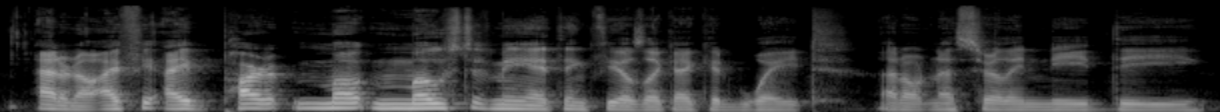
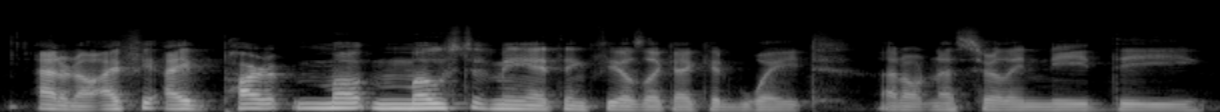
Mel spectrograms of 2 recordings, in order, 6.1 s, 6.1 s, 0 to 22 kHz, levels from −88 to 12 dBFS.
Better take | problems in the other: first | muffled; slightly; fading above 4 kHz

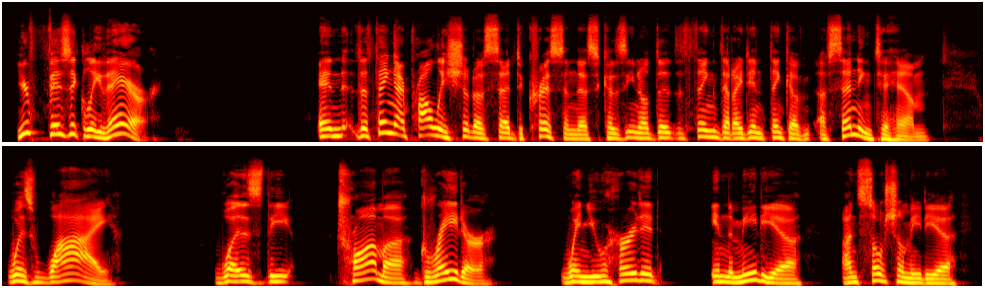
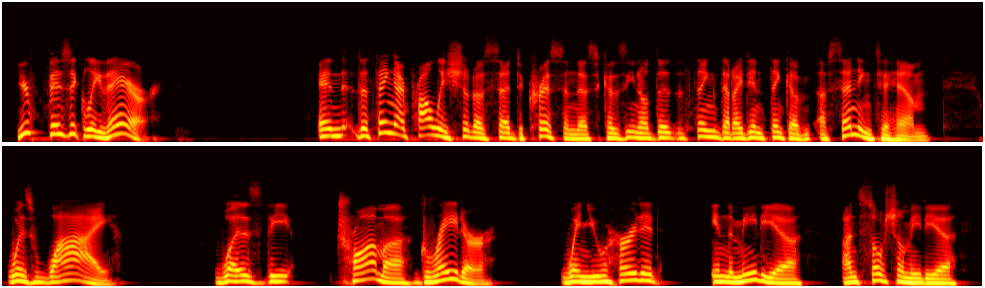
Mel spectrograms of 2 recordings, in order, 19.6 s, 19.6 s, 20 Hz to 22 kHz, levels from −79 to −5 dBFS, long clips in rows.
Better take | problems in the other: first | muffled; very; fading above 2.5 kHz

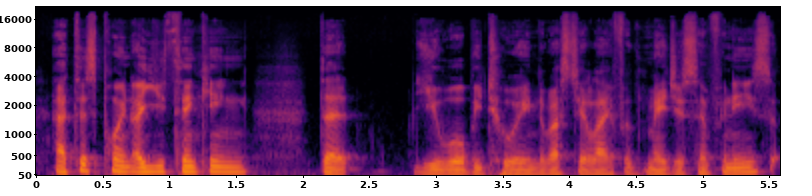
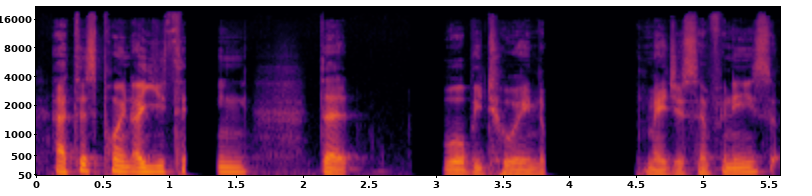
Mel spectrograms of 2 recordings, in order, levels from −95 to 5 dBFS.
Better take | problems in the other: first | audio cutting out; at 1 s, at 3 s and at 4 s for 0.5 s

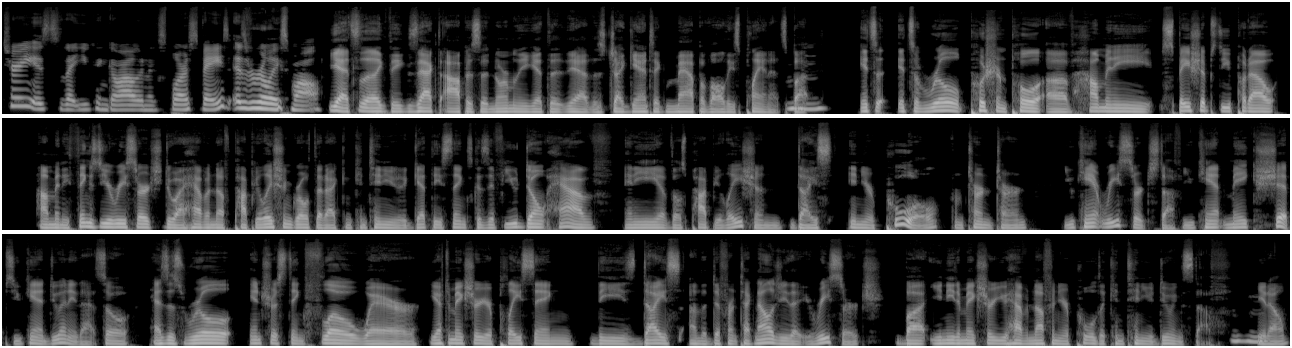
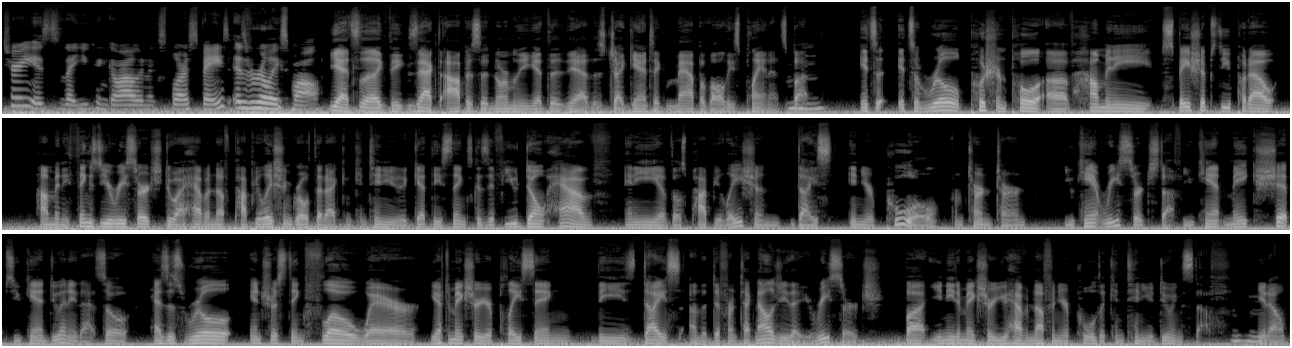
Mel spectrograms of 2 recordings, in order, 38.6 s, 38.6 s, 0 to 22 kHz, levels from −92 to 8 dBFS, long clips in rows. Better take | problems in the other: first | low rumble; faint; throughout; 20 dB below the speech

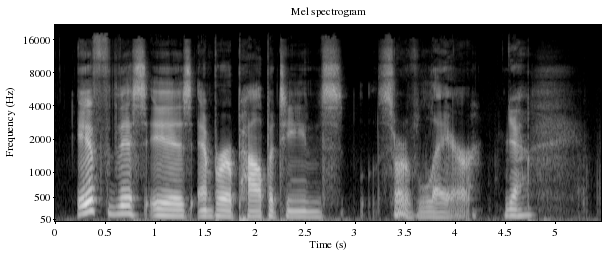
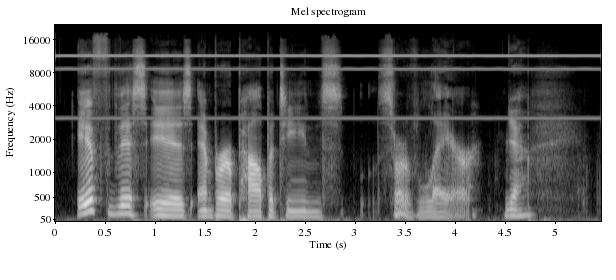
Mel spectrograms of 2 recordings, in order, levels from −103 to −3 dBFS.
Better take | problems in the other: first | high-pitched whine; loud; throughout; 11.5 kHz, 7 dB below the speech

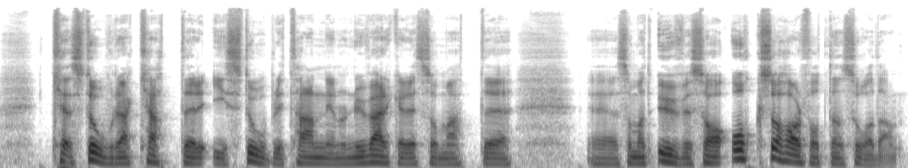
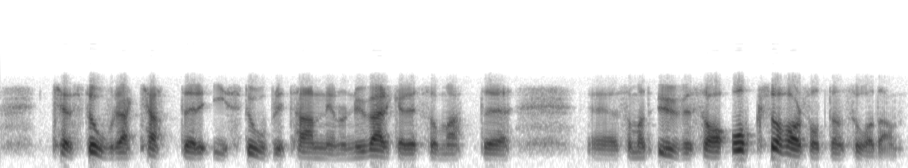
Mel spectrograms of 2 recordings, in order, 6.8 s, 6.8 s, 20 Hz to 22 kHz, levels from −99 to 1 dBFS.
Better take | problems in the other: first | phone-call audio

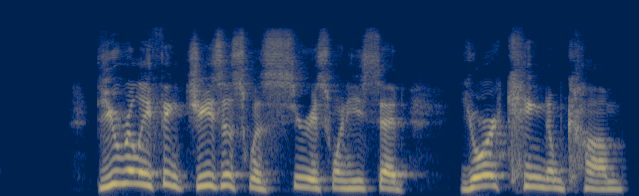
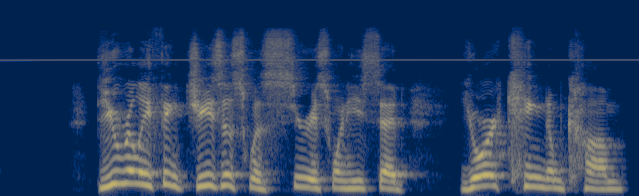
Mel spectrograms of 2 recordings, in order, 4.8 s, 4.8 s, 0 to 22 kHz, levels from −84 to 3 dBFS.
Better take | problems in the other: first | high-pitched whine; faint; throughout; 6 kHz, 30 dB below the speech

